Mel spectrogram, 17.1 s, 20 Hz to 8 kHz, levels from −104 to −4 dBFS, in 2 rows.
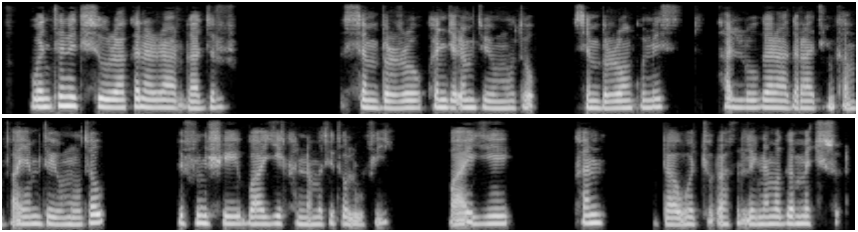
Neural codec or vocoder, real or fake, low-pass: codec, 16 kHz in and 24 kHz out, 2.2 kbps, FireRedTTS-2 codec; fake; 7.2 kHz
